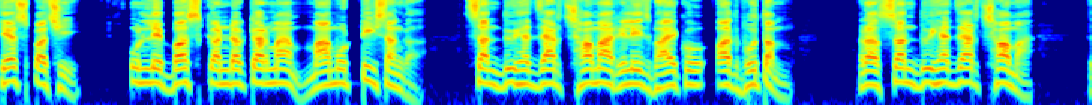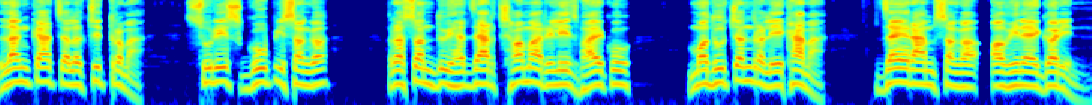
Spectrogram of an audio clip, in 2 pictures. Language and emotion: Nepali, neutral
